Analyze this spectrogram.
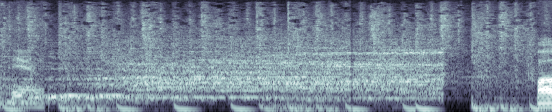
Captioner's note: crowd cheering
